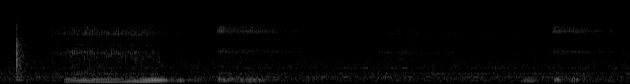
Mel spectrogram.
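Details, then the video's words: A dog snoring in its sleep, with twitching: a few slow, rough inhaled snores separated by pauses, each carrying a faint whistling overtone, in a quiet room. "Snoring Dog"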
